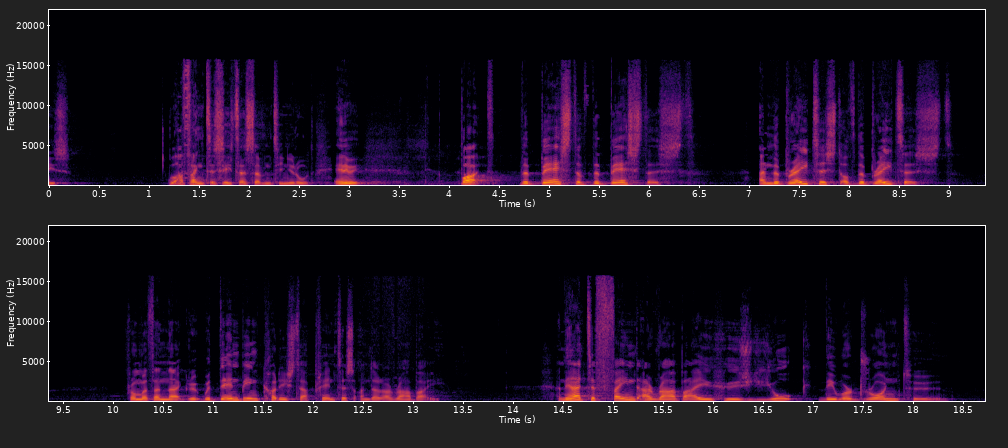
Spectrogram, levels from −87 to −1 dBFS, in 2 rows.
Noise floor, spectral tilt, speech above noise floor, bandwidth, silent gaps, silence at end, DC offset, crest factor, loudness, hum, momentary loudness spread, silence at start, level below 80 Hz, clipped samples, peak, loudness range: -75 dBFS; -4.5 dB/octave; 42 dB; 16 kHz; none; 0.4 s; under 0.1%; 24 dB; -34 LUFS; none; 14 LU; 0 s; -84 dBFS; under 0.1%; -10 dBFS; 4 LU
